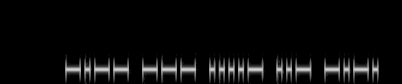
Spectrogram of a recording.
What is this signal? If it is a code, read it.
Morse code, heard as a keyed tone, about 25 wpm, 700 Hz. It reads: YO4UC
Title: DXCC-100 Call Signs - 5 Characters - Repeated 2x - 25wpm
